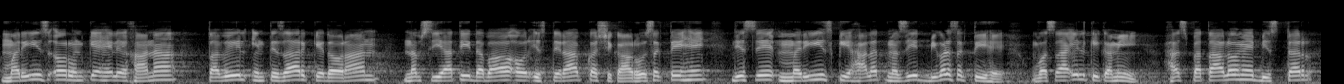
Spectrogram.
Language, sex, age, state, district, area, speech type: Urdu, male, 18-30, Uttar Pradesh, Saharanpur, urban, spontaneous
